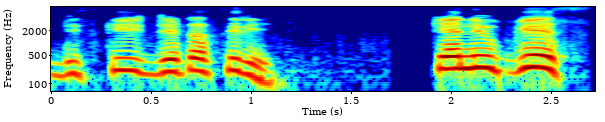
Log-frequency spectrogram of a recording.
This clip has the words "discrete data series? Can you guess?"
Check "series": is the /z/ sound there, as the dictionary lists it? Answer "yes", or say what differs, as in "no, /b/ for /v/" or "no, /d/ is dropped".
no, /z/ is dropped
